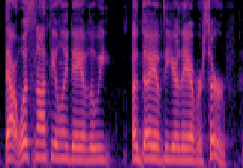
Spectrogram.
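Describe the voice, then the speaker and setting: A woman's voice: medium pitch, steady tone, fast talker. A woman in her thirties, a pastor co-hosting a casual podcast, teasing her co-host and laughing often. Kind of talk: casual chat.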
